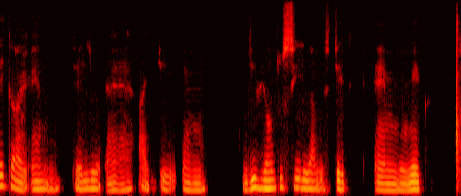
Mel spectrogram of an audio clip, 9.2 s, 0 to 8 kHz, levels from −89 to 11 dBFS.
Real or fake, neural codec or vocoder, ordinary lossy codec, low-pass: fake; codec, 16 kHz, 0.8 kbps, ZipCodec; none; none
